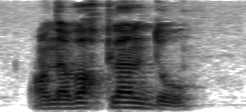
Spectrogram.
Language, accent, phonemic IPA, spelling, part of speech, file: French, France, /ɑ̃.n‿a.vwaʁ plɛ̃ l(ə) do/, en avoir plein le dos, verb, LL-Q150 (fra)-en avoir plein le dos.wav
- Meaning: 1. to be extenuated by or after a hard manual work 2. to be sick to death of, to be fed up to the back teeth with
